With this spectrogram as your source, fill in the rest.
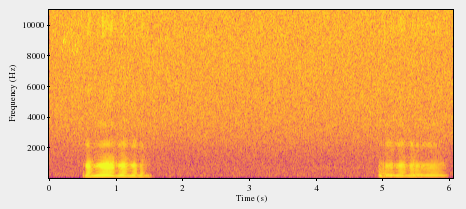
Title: Fat snoring bear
